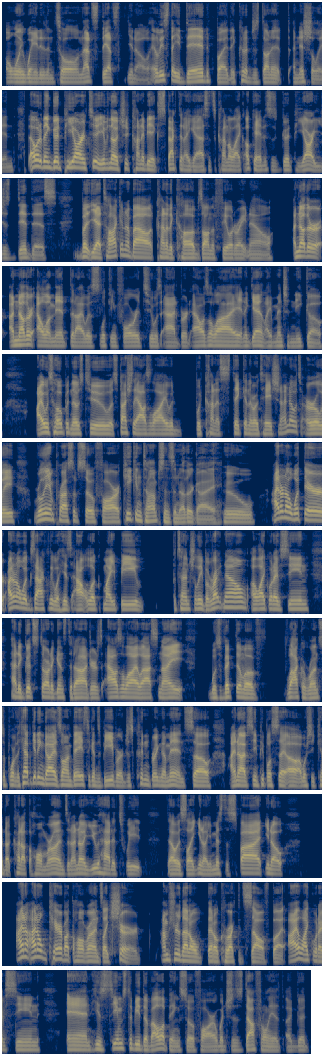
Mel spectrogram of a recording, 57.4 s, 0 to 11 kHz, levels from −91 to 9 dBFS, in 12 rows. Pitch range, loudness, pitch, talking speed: 115-140 Hz, -23 LUFS, 125 Hz, 245 wpm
